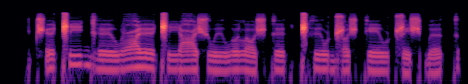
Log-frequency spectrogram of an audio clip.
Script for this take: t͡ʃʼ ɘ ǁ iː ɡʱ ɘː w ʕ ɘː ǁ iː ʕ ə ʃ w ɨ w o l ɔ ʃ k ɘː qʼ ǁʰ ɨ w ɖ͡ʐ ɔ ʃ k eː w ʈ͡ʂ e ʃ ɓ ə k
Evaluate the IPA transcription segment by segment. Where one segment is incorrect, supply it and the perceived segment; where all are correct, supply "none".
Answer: qʼ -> k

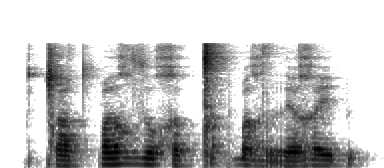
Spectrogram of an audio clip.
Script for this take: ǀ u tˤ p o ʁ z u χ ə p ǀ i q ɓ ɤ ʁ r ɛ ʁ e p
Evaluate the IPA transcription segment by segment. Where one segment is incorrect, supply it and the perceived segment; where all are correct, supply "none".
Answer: o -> ɤ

